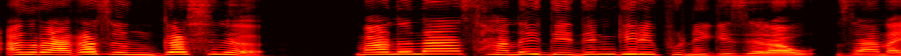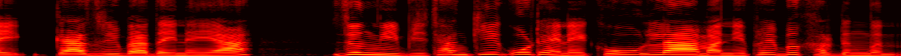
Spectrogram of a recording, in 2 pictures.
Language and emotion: Bodo, angry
